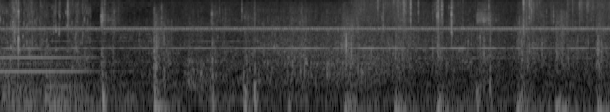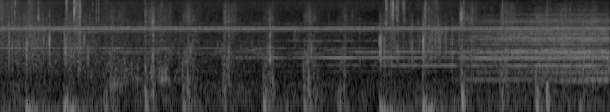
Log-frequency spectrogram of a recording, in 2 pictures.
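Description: Heavy footsteps tramp steadily through undergrowth.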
